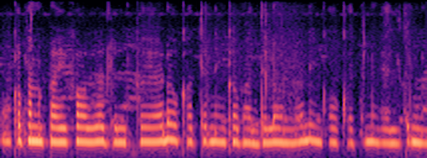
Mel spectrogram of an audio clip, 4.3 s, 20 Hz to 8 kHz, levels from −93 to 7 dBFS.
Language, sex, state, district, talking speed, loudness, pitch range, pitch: Telugu, female, Andhra Pradesh, Manyam, 125 wpm, -17 LUFS, 225-240 Hz, 235 Hz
